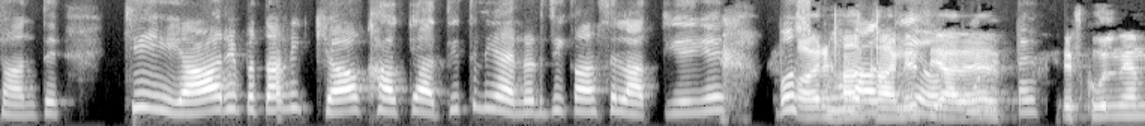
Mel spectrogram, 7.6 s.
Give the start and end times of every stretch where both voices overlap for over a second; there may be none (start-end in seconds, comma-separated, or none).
5.4-6.9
